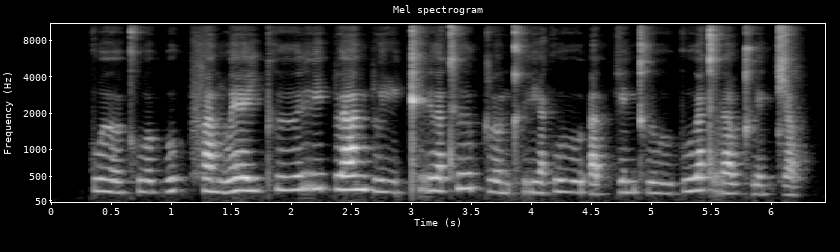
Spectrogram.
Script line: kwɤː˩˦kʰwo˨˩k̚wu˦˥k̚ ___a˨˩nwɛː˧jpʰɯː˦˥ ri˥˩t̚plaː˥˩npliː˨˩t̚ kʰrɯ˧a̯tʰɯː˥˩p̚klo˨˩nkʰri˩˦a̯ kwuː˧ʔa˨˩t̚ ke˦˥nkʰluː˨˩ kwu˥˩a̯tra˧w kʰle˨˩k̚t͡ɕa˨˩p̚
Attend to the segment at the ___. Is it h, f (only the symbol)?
f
